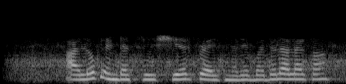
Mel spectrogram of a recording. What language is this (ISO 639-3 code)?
mar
